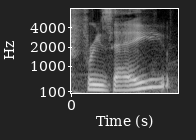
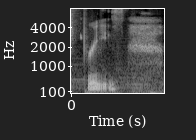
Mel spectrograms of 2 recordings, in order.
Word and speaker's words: frieze: I used to think it was pronounced frise, but I think it's frieze.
